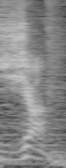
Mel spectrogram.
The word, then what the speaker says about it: Jeanne: This is Jeanne, and for all of you people in the United States as ignorant as me, it is not Jeanne, it is Jeanne. So, said it wrong once, she corrected me.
